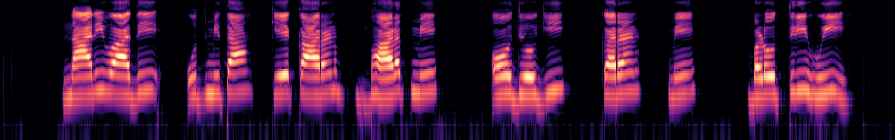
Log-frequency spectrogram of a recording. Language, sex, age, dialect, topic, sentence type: Hindi, female, 18-24, Garhwali, banking, statement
